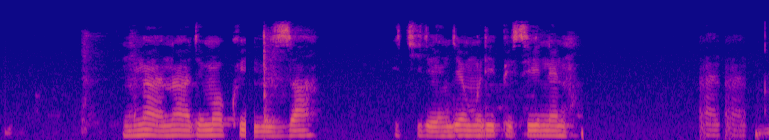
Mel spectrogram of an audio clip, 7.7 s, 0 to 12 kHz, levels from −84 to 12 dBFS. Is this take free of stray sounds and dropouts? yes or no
no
